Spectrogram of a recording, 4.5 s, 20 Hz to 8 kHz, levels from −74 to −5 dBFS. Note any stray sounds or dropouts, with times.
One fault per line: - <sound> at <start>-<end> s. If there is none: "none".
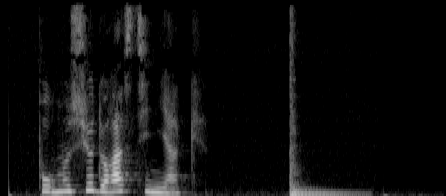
- thud at 2.9-3.7 s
